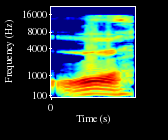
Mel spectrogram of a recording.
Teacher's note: it's like pushing your tongue really far back making an a sound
